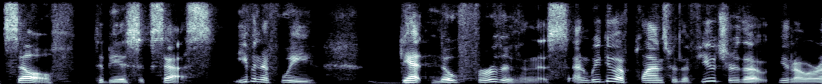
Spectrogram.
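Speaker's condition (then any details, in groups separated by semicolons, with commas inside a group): No condition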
